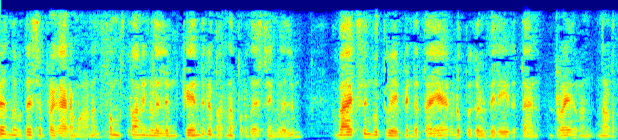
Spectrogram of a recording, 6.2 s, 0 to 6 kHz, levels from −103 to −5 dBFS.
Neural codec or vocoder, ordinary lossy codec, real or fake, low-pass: none; AAC, 32 kbps; real; 5.4 kHz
